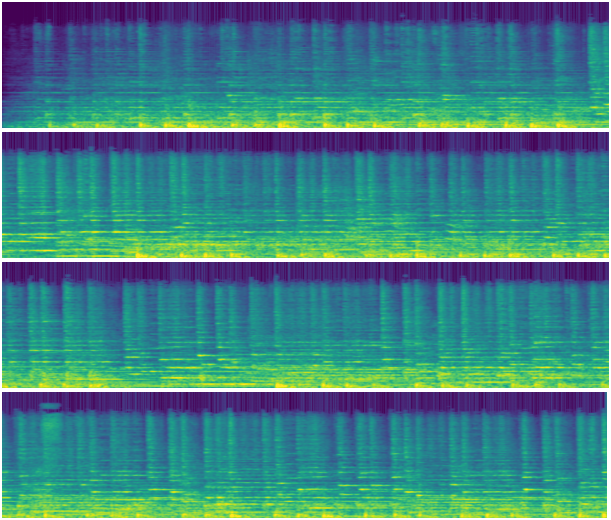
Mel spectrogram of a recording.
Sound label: traditional andean panflute band in cusco peru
